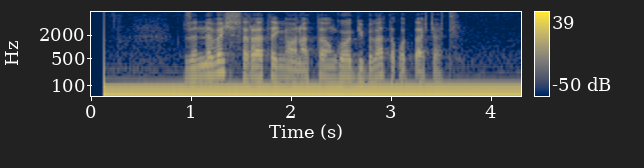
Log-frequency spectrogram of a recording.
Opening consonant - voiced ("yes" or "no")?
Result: yes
